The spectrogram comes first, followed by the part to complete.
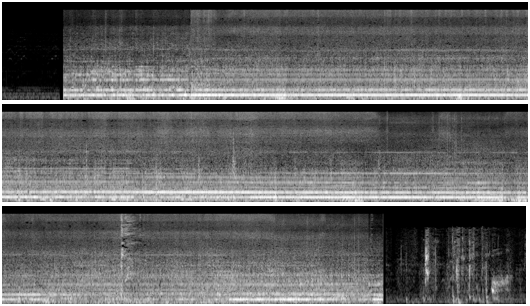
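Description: Motorboat engine running steadily at speed, with wind and water rushing past; it begins suddenly about a second in and cuts off abruptly just before the end.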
